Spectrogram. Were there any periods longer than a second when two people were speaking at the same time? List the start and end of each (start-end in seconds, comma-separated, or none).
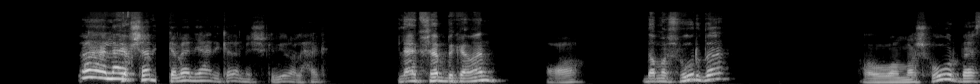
none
